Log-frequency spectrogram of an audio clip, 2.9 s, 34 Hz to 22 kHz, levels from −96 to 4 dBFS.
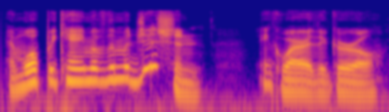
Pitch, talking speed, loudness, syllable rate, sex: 150 Hz, 185 wpm, -20 LUFS, 6.2 syllables/s, male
